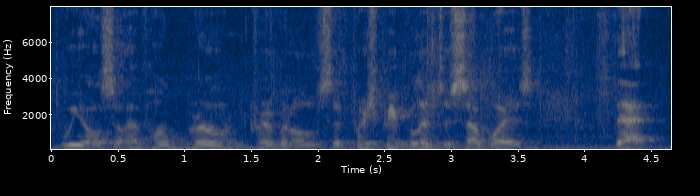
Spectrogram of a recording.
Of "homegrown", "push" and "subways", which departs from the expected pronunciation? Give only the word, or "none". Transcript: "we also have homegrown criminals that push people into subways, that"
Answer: none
